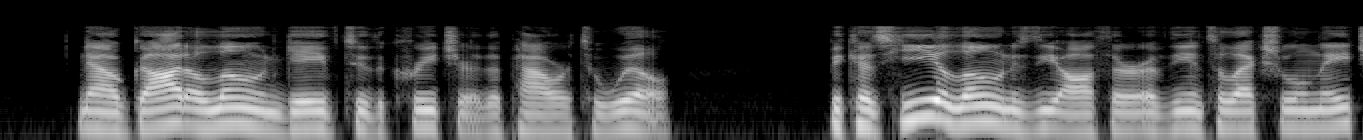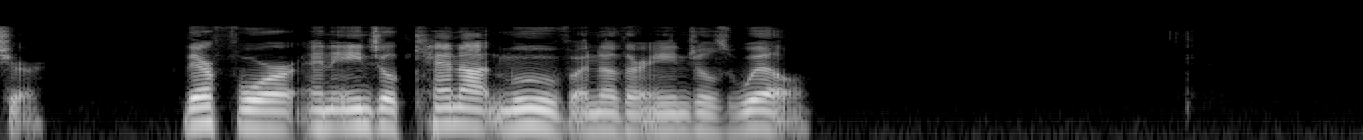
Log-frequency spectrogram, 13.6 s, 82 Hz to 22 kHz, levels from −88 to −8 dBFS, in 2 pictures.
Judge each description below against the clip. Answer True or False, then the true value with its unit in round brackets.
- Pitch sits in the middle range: False (130 Hz)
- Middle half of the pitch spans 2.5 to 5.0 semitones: True (3.2 semitones)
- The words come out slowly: True (130 wpm)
